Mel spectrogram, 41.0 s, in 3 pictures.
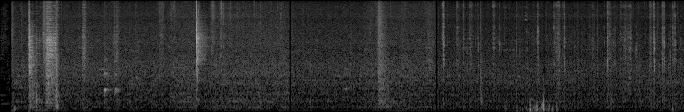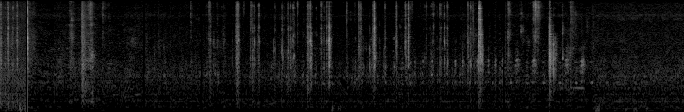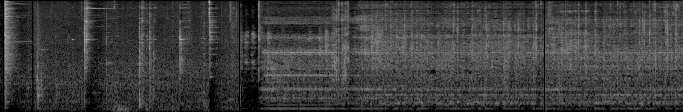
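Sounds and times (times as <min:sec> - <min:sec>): wooden pieces tapping and scraping: 0:10.7 - 0:14.2.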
